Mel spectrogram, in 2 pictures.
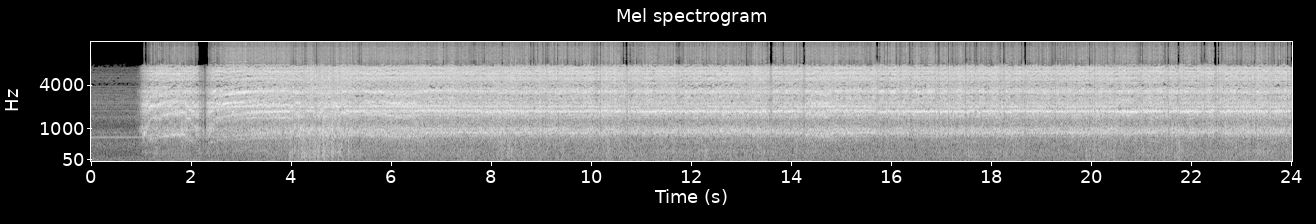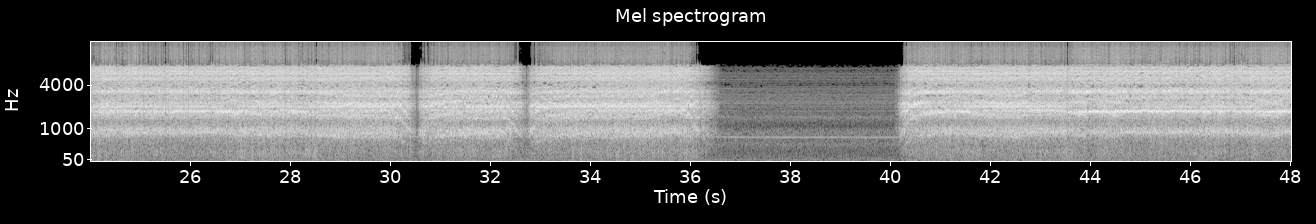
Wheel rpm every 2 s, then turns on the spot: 70, 170, 220, 230, 240, 230, 230, 230, 230, 230, 230, 230, 230, 230, 210, 150, 150, 210, 40, 0, 150, 220, 230, 230.
none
